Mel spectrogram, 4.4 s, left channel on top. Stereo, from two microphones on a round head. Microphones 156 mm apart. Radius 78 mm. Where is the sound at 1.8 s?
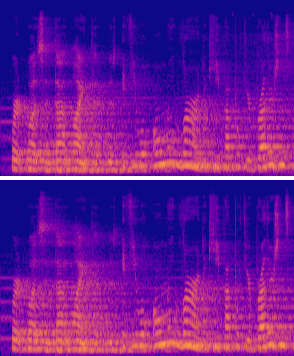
15° right (ahead or behind), 0.5 m.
